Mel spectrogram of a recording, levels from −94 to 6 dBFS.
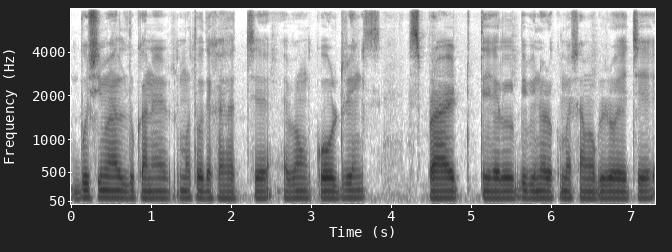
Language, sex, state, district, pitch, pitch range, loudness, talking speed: Bengali, male, Tripura, Unakoti, 100 Hz, 100-105 Hz, -19 LUFS, 105 wpm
